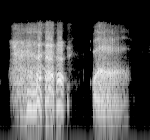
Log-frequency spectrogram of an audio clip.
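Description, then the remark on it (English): A person makes two drawn-out, guttural groaning noises, like a moaning Minecraft zombie, the first wavering and broken, the second a steady low moan after a short pause. “I sound like a Minecraft zombie zombie when I make that noise”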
